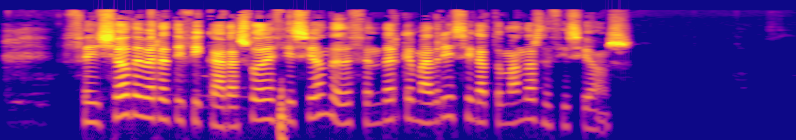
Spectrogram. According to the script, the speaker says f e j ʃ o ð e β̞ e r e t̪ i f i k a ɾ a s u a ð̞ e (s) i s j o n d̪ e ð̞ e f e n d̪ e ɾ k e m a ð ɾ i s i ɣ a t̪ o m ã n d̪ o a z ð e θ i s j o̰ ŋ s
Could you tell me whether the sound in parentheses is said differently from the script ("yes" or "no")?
yes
